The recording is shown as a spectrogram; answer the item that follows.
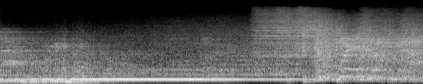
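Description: Live punk rock band: a single amplified note held and ringing steadily for about three seconds, then drums and distorted electric guitars come back in at full volume about three seconds in.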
